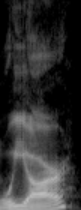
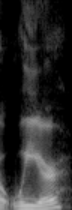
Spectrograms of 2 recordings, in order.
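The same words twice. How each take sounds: First: Said in the usual way. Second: "we're" said as one syllable, are folded into we; teacher showing the class the contraction "we're"; contracted we're. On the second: Shown as a demonstration. Professora mostra a contração "we're". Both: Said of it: "fica we're".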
